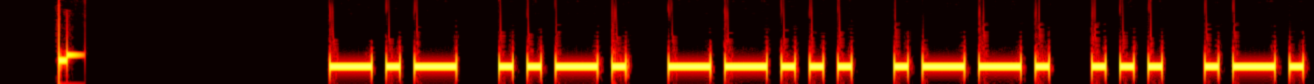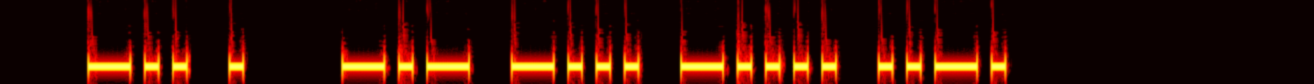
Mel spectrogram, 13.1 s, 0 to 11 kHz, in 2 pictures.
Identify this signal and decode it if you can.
Morse code, heard as a keyed tone, about 17 wpm, 700 Hz. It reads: KF7PSR DE KB6F
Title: USA Callsign DE Callsign 17wpm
